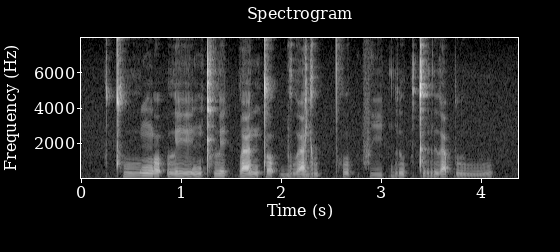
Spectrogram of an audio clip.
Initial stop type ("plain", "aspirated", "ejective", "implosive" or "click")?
aspirated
